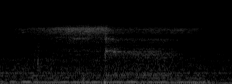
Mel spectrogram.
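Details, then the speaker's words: Dog snoring loudly in the background of a game tutorial recording; snoring. "I'm not sure if you guys can hear it, but that's my dog in the background snoring his head off."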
